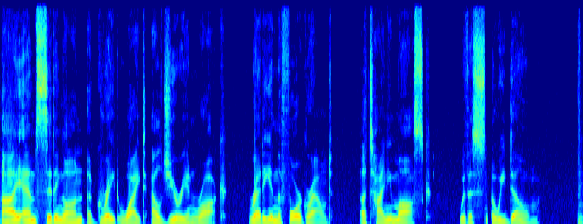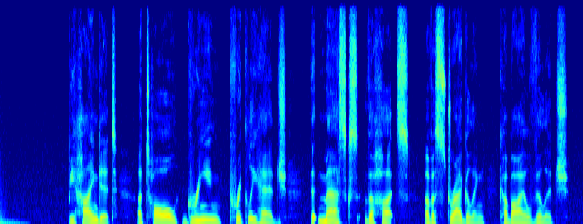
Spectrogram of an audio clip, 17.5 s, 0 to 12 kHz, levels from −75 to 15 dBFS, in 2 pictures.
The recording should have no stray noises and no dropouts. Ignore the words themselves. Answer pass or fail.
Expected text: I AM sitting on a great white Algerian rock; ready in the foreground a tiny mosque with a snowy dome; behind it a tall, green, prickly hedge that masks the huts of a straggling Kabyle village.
fail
